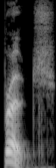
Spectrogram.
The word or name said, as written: brooch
